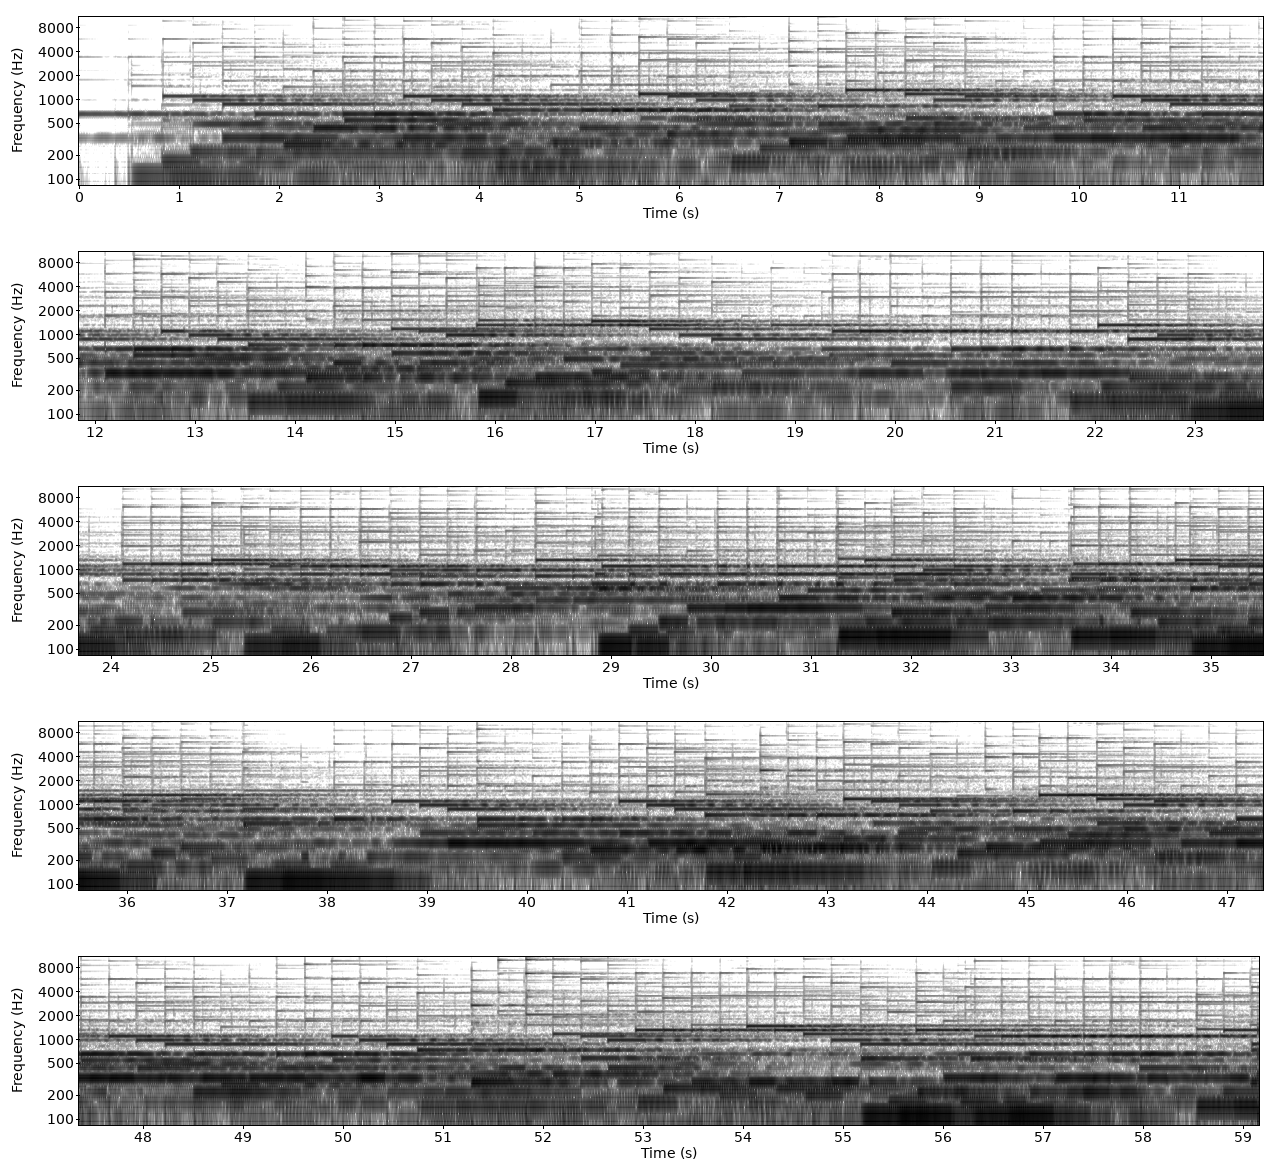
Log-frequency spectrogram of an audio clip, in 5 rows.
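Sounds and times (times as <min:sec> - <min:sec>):
instrumental Christmas music: 0:00.0 - 0:59.1.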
